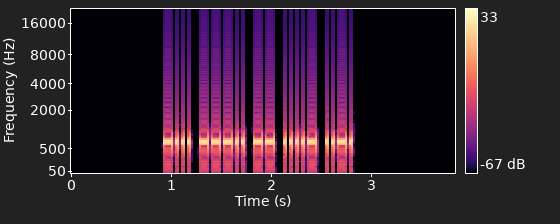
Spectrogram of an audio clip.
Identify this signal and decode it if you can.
Morse code, heard as a keyed tone, about 42 wpm, 690 Hz. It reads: B8M4F
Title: Code Groups - 5 Letter:Numbers - 40wpm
